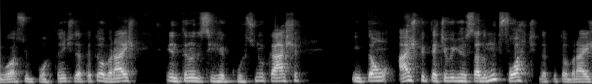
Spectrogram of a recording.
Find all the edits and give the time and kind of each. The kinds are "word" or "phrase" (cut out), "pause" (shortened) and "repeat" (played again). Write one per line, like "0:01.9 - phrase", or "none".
none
